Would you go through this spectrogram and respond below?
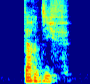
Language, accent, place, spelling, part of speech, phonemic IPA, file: French, France, Paris, tardif, adjective, /taʁ.dif/, LL-Q150 (fra)-tardif.wav
- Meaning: 1. late, belated 2. recent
